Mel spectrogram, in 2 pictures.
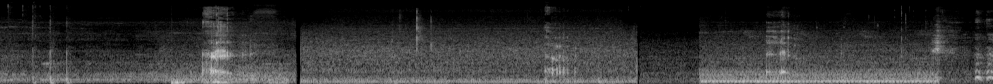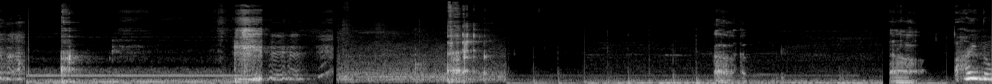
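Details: Compilation of repeated burping from a girl: long, loud, voiced belches with pauses between, over background noise and music.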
